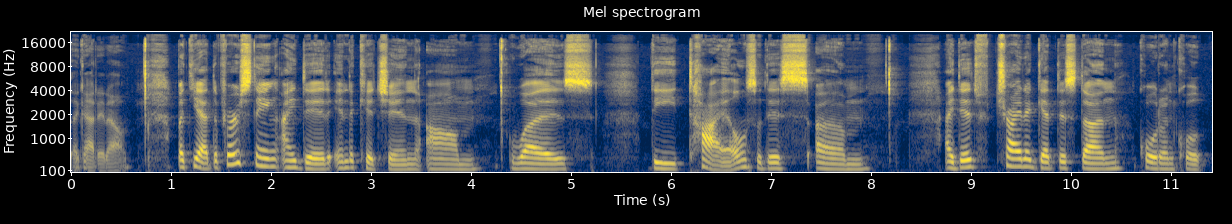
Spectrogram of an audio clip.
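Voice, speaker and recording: A woman's voice: sits low, warm tone. A woman in her thirties from Suriname with a Guyanese accent, chatting casually and a little out of breath, with lots of ums. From Suriname, raised Guyanese. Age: 30s. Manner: rambling, many ums, laughs between thoughts. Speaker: home renovation vlogger. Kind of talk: casual chat to camera.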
